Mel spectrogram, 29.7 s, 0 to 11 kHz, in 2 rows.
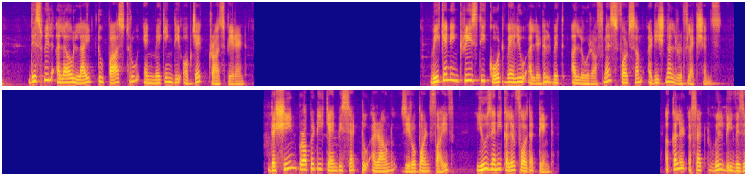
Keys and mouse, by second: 7.3-8.4 drag, 9.2 alt+click, 11.5 click, 13.8-16.0 drag, 16.3 click, 20.0-20.8 drag, 21.8-24.5 drag, 24.9 click, 29.5 click.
